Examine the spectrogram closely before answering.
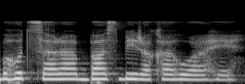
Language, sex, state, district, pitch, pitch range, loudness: Hindi, female, Arunachal Pradesh, Papum Pare, 245 Hz, 225-250 Hz, -15 LUFS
